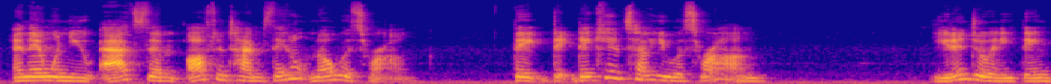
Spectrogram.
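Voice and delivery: ordinary talk, nothing marked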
